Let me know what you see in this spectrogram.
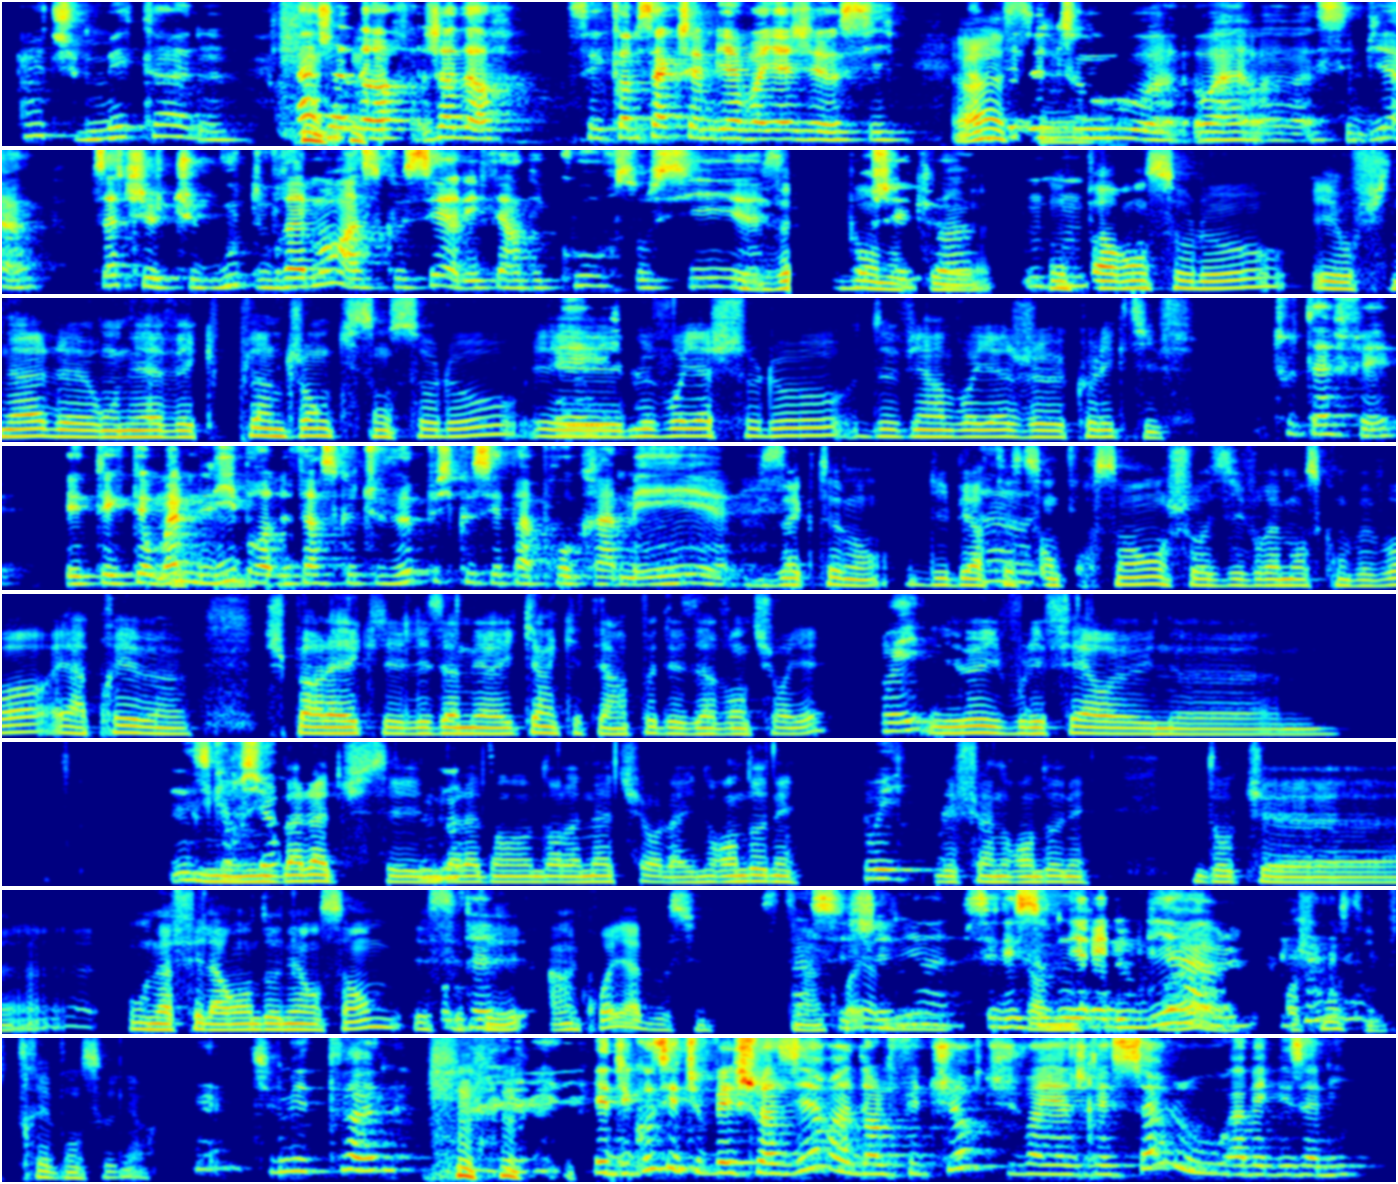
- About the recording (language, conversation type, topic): French, unstructured, As-tu déjà voyagé seul, et comment ça s’est passé ?
- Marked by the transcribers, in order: static; distorted speech; chuckle; unintelligible speech; tapping; tsk; unintelligible speech; chuckle; laughing while speaking: "Tu m'étonnes"; chuckle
